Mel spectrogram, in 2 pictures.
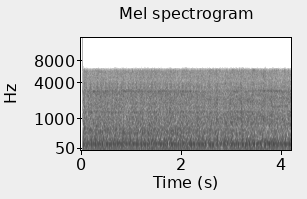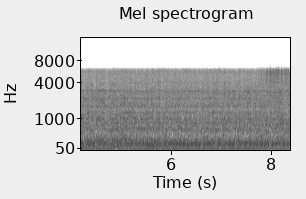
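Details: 1970 Subaru 350 Young idles smoothly and evenly on both cylinders with no knocks, misses or rattles after its second rebuild; the earlier strange noise was traced to a loose pulley; normal idle.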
